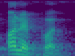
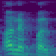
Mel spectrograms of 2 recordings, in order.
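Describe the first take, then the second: First: "an" read as "एन" before "apple"; wrong an reading. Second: "an" said as a short "अन" before "apple"; right an reading. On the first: Teacher showing students the wrong way, "an" as एन. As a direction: say "an apple" with "an" as a full "एन". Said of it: "an apple नहीं पढ़ते". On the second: Teacher showing students the right way, "an" as अन. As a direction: say "an apple" with "an" as a quick "अन". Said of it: "पढ़ते हैं". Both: Shown as a demonstration.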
